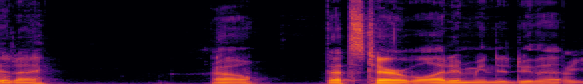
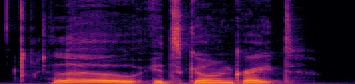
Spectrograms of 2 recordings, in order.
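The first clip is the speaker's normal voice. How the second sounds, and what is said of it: Slightly British-sounding hello. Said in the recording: “You sound a little British there for a second. You were like, hello?”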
